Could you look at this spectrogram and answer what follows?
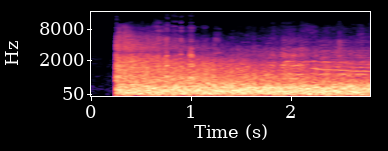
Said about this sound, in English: Did the cannon go off?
